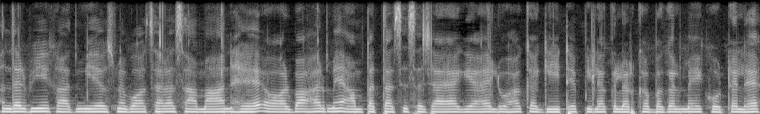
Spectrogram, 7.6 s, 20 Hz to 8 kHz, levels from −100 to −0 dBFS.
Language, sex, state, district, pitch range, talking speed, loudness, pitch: Hindi, female, Bihar, Katihar, 190-200 Hz, 255 wpm, -14 LUFS, 195 Hz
